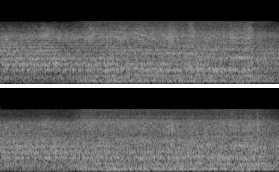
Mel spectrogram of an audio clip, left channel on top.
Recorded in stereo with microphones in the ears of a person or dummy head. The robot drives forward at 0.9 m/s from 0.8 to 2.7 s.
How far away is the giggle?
I don't hear a giggle.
